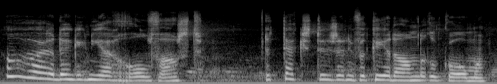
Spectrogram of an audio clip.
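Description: A woman acting a weary, resolute married woman in a 1960s radio drama, speaking in a measured, articulate and wry way. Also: mid-range voice, expressive, a little mellow, natural voice. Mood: disillusioned.

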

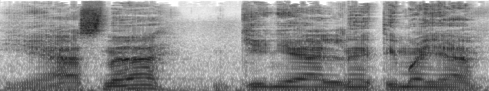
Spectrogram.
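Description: An actor playing a calm, practical spaceship captain with a wry, casual manner in a science fiction audio drama. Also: male voice, on the low side, slow pace, faint music behind. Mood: wry, matter-of-fact.

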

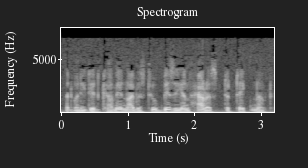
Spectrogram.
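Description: A man voicing an anxious, lovestruck but determined young woman in an audiobook, speaking softly. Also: medium pitch, brisk, breathy edge, highs cut off, close to an everyday voice. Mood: self-reproachful. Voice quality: soft.

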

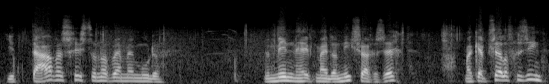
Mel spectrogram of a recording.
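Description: Actor as a high-voiced, earnest beachcomber. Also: male voice, brisk, a bit bright, a little hiss or hum, lightly acted. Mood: hesitant, coaxing. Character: friendly male island beachcomber, earnest storyteller, shy suitor. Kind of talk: radio play acting.

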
